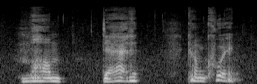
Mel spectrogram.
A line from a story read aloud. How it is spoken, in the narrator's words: cried out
